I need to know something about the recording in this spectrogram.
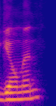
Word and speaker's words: Gilman: It's Aloe Gilman. Thank you. Appreciate it. Oslime. Um, can also say I never pronounce it. I just always call him Gleman.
